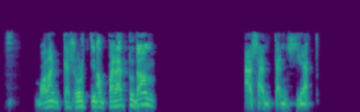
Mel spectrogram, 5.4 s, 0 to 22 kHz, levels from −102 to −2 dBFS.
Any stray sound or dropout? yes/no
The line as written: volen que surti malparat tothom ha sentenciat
no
